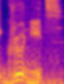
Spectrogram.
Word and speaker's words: Grünitz: So, uh, with me it's, uh, Grunit. It's is the wrong the wrong or the right pronunciation for your name. It's the right perfect the right pronunciation. Grunit.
